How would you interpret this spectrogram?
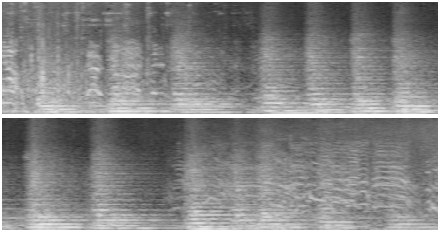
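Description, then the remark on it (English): Hooves clatter in a steady galloping rhythm alongside a rumbling wagon during an ambush, with several men shouting over the commotion throughout. “Knock them off the horses and the wagon.”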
